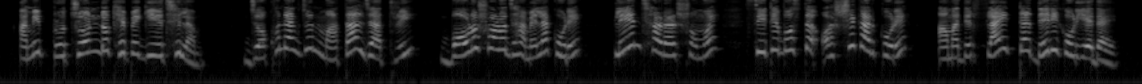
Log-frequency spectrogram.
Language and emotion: Bengali, angry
